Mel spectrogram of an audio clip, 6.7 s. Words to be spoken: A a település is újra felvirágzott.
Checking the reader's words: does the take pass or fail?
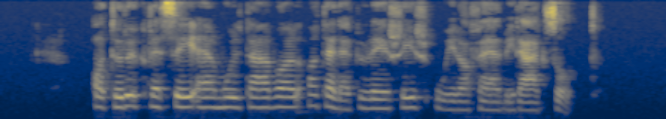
fail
